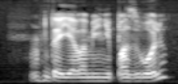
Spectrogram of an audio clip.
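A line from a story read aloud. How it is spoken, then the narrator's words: Laughing. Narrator (Russian): рассмеялась я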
